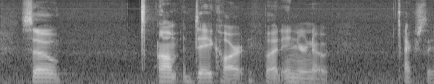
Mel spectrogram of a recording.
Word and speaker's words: Descartes: it is pronounced to Descartes because believe it or not he is not from America so you don't pronounce his name as if you were American so um Descartes but in your note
